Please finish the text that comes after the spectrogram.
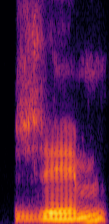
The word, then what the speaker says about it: j'aime: J'aime, la A con la I, no olviden que se pronuncia E.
